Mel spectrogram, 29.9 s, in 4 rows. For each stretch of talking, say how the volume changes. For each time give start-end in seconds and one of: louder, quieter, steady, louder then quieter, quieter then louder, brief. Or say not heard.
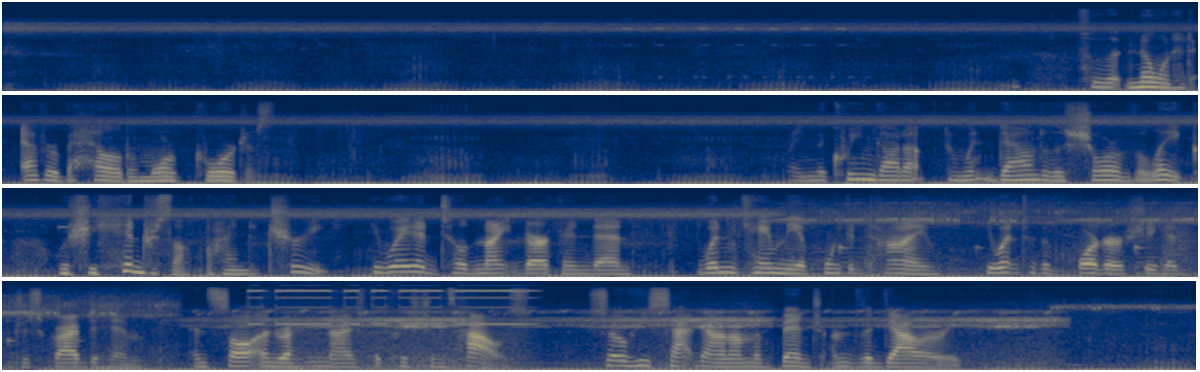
6.3-9.2 brief
12.4-28.4 steady.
